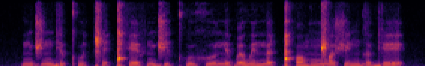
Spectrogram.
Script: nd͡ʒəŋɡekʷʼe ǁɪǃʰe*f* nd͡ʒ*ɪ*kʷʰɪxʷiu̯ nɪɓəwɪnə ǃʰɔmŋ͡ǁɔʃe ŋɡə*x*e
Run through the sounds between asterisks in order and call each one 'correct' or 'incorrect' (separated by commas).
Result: correct, incorrect, incorrect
